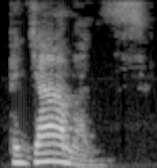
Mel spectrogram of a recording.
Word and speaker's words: pajamas: But two of those words have three syllables. Tomato. Pajamas. And it's important that we're not jumping over the second O or the second A. We say those letters as a long O and a sort of a shortened version of a normal A.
